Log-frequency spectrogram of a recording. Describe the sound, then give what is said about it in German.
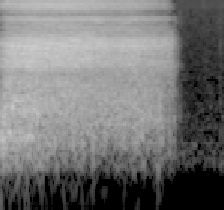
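A deep breath drawn in through the nose during a relaxation exercise, a steady airy rush lasting nearly two seconds before it stops abruptly into silence. “atme einmal ganz tief durch die Nase ein”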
